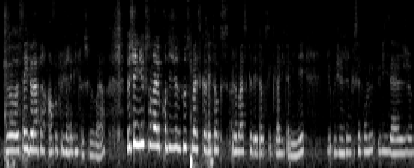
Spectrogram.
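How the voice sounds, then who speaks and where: Young woman vlogger, fast-talking and chatty, faint room noise behind. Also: a little high, warm tone. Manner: chatty, rambling, many fillers and restarts. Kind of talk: casual product haul vlog.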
